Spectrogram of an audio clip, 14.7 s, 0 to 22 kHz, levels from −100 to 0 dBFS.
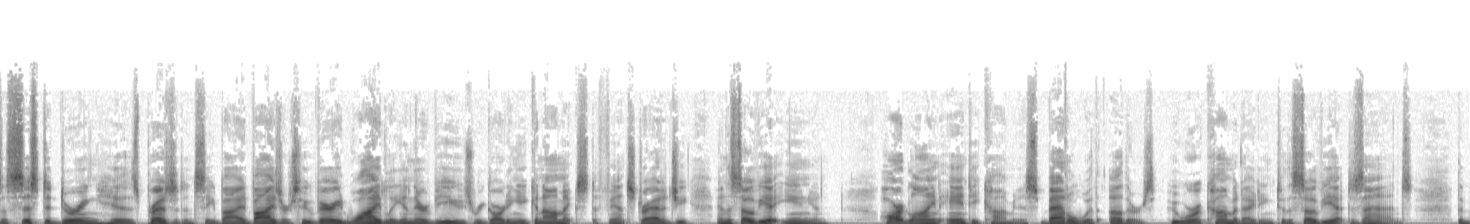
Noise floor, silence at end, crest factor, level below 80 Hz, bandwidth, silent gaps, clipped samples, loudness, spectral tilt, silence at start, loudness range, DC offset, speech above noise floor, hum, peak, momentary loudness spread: -59 dBFS; 0 s; 18 dB; -64 dBFS; 14.5 kHz; none; under 0.1%; -32 LUFS; -6 dB/octave; 0 s; 4 LU; under 0.1%; 27 dB; none; -14 dBFS; 10 LU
